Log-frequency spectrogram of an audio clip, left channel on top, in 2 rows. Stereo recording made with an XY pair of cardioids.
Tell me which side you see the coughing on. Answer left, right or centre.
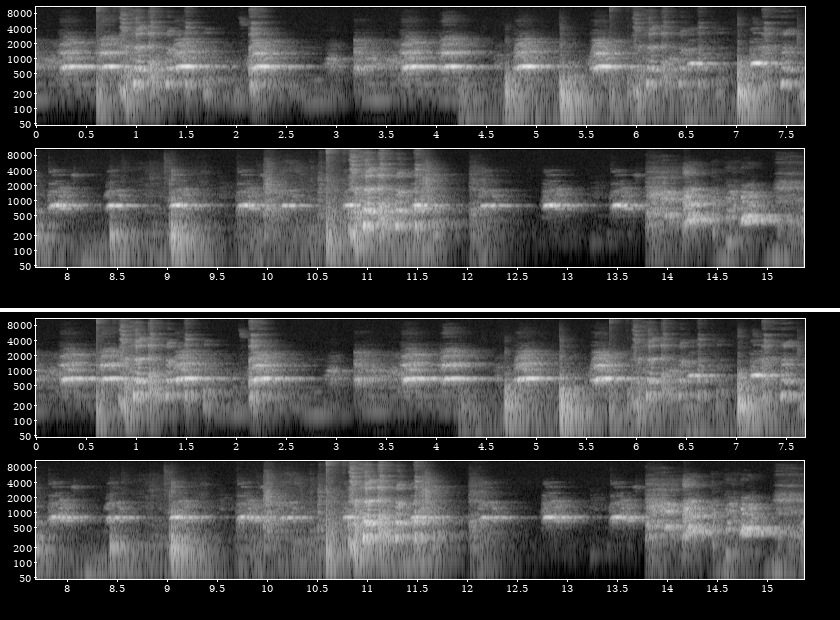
right.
